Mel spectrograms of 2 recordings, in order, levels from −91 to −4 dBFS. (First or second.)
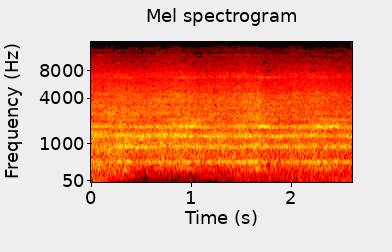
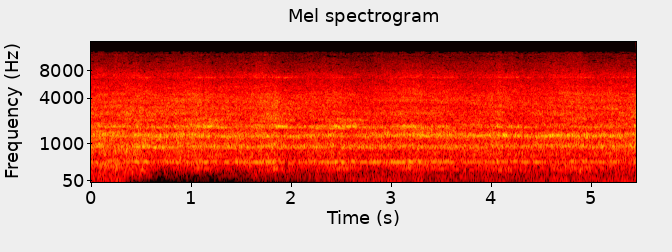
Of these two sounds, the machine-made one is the first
